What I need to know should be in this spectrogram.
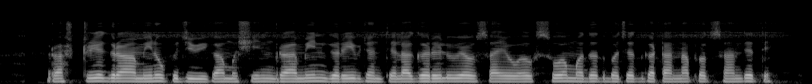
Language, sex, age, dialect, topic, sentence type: Marathi, male, 18-24, Standard Marathi, banking, statement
